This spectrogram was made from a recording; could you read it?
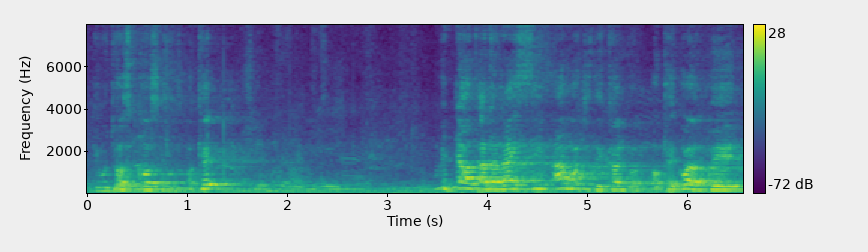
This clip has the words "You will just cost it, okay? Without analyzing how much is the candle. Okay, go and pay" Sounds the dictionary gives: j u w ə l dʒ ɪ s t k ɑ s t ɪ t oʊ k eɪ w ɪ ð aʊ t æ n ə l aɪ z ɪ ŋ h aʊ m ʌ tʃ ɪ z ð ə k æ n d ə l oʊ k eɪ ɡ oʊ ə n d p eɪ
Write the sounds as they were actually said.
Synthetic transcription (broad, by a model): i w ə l dʒ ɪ s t k ɑ s t ɪ t oʊ k eɪ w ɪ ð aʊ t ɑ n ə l aɪ s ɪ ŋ h aʊ m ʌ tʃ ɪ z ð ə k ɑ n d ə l oʊ k eɪ ɡ oʊ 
